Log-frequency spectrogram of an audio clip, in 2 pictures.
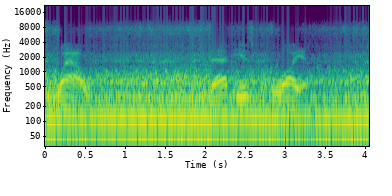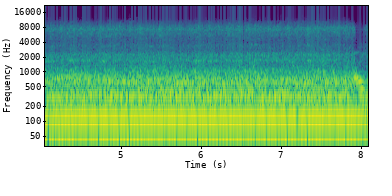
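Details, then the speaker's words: Supercharged Mopar Slant Six on first start after a new blower swap: smooth, steady low idle with a few brief chirps early on and a faint squeak, probably the belts, possibly the blower. The earlier blower's death rattle is gone. "hear the slightest bit of squeak. It's probably from my belts. It may be coming from the blower, but these all make a little bit of noise."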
